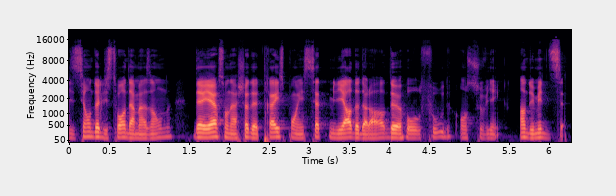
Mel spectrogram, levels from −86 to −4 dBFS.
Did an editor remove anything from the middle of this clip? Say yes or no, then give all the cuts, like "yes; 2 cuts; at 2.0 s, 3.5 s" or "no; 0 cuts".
no; 0 cuts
